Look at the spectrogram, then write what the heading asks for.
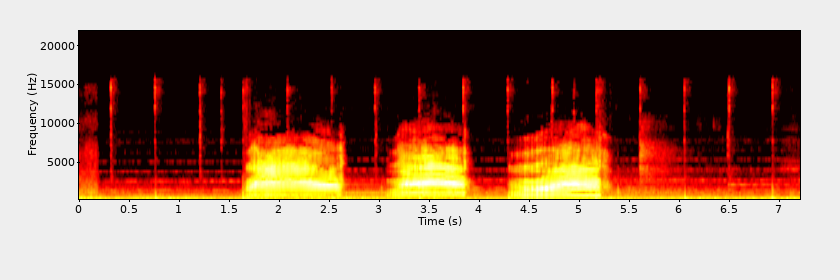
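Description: A cat meowing three times, each meow drawn out close to a second, over background music.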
